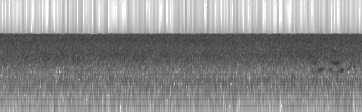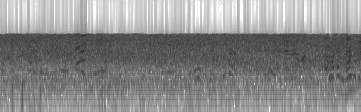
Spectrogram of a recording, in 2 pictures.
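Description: Floodwater rushes after heavy rains in Baja California, a steady, dense roar of moving water that holds constant throughout, close and loud, with faint voices occasionally beneath it.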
